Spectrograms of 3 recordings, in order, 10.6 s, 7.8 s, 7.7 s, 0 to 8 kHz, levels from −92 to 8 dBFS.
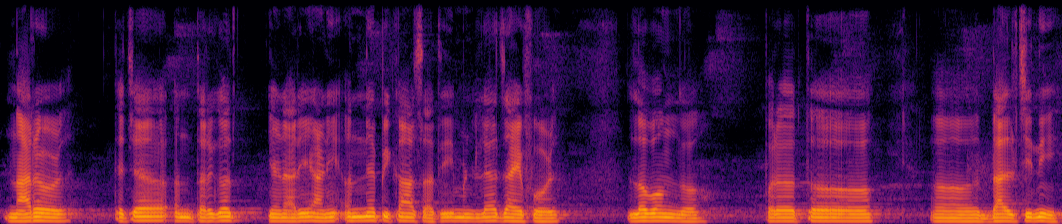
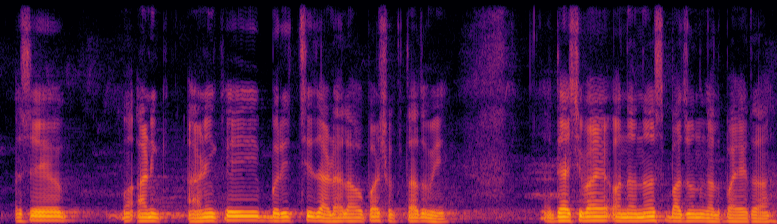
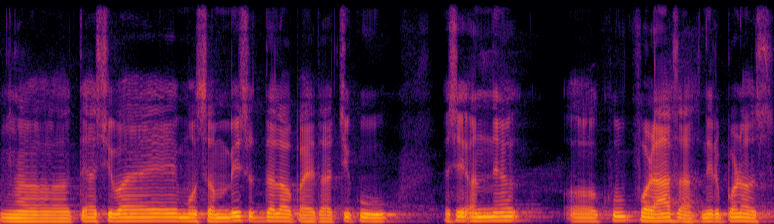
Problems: low volume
